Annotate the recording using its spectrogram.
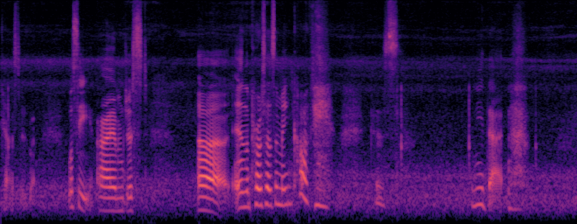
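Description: A young woman talks cheerfully close by.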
